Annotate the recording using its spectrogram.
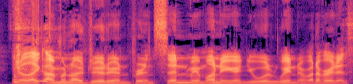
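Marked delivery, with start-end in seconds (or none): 0.4-3.0 put-on Indian accent throughout. Acting out a scam message in a put-on indian accent. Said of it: "That was an Indian accent".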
